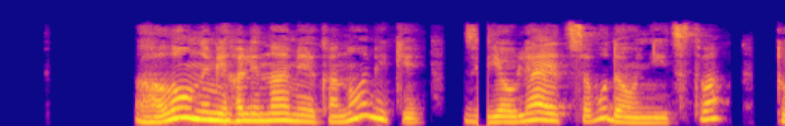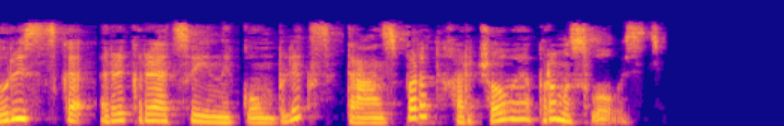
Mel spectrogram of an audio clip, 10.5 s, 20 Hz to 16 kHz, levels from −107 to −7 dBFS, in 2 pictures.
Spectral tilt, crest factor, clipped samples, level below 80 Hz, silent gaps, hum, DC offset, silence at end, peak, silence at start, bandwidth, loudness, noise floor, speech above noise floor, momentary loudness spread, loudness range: -5 dB/octave; 16 dB; under 0.1%; -56 dBFS; 2.97-3.09 s, 4.88-4.95 s, 5.04-5.18 s; none; under 0.1%; 0.85 s; -2 dBFS; 0.9 s; 8.2 kHz; -18 LUFS; under -90 dBFS; over 72 dB; 13 LU; 4 LU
